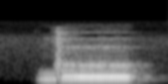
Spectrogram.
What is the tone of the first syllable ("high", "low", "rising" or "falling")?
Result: high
